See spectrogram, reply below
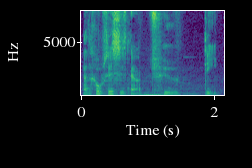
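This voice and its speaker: A man, casually thinking aloud as he plays a building game, his voice a little croaky from a cold. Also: low voice, lively intonation, normal speed, a little mellow, a little hiss or hum. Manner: thinking aloud, rambling, self-correcting. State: croaky, sneezy voice. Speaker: gaming video host. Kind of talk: casual let's-play commentary.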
